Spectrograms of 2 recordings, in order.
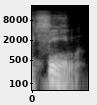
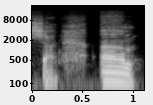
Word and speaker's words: Sean: I keep wanting to say seen. Wow, he's seen somebody. No, that's Sean. Spelled correctly too, by the way, according to a friend of mine named Sean. But it's spelled like that.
